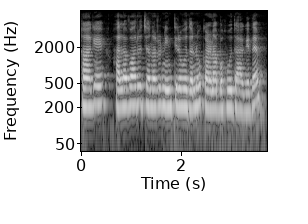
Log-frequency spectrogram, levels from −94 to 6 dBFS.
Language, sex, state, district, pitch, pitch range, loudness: Kannada, female, Karnataka, Bangalore, 200 Hz, 195-215 Hz, -16 LUFS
